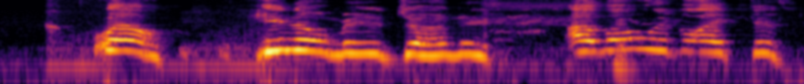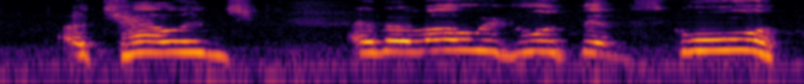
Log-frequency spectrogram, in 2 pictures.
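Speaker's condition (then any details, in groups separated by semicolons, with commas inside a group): Cerebral palsy; from birth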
